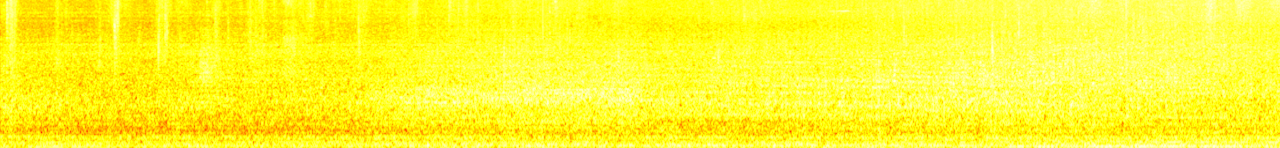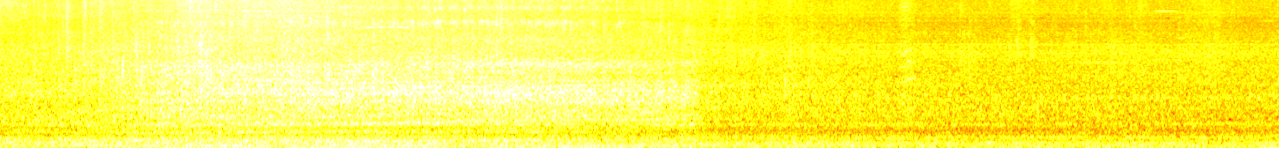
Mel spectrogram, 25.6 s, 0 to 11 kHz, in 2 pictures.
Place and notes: main bus station, bay 10, Poznań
